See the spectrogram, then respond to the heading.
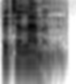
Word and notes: bitter lemon: British English

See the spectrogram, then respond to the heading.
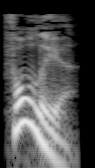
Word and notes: folia: British English

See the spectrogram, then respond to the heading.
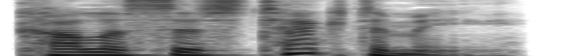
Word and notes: cholecystectomy: British English

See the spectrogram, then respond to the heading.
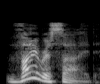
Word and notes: virucide: British English

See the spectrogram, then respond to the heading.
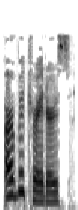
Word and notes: arbitrators: British English

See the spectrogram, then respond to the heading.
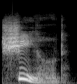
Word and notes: shield: British English

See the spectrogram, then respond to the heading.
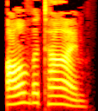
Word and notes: all the time: British English

